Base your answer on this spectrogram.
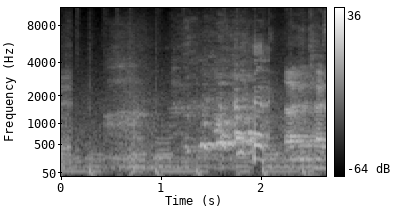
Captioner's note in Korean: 웃음소리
